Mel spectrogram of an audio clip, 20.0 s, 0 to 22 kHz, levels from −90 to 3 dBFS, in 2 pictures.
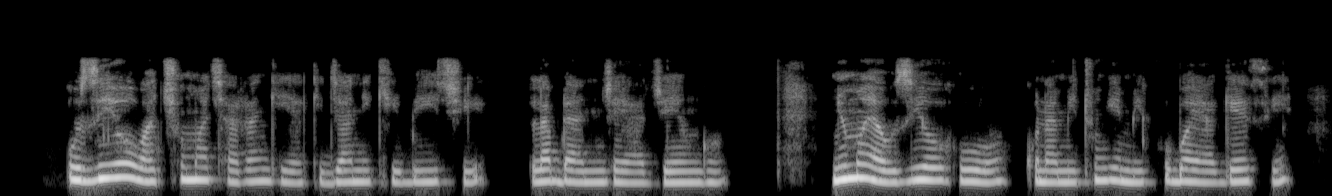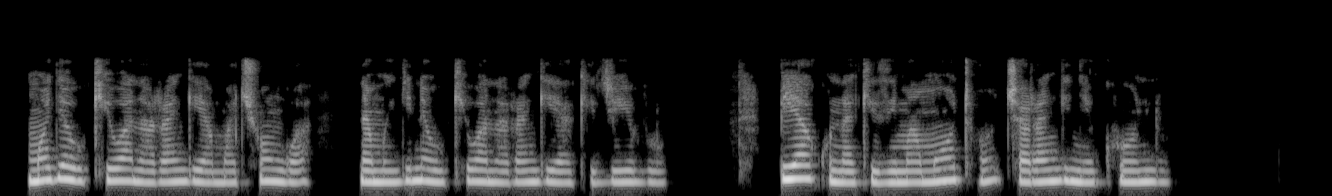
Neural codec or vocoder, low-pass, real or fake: none; 7.2 kHz; real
